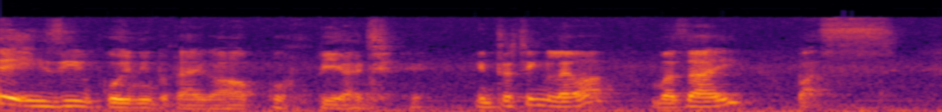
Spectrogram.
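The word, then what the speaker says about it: Piaget: हुई है, और पियाजे, हालांकि इसको पाइजेट नहीं, उनको पियाजे बोलना है, पियाजे, पाइगेट नहीं है, पियाजे, पियाजे, प्याज नहीं, पियाजे, जे, ज में ए लगा दो, पियाजे, इनका नाम का उच्चारण ऐसा है, जीन पियाजे।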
